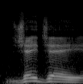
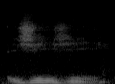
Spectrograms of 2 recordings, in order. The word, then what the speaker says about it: JJ: You pronounce J like J and J like G. She may very well be JJ in America, but in France she is Xi.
